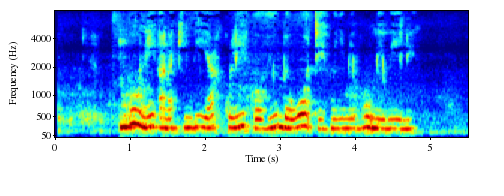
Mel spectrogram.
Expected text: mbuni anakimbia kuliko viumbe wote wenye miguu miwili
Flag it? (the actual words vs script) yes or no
no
